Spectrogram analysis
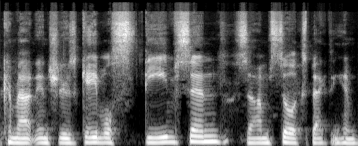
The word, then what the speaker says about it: Steveson: out and introduce gable steveson so i'm still expecting him to be in the bobby ladies is it steve sinner stevens steveson there's no n there's no end okay yeah i thought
